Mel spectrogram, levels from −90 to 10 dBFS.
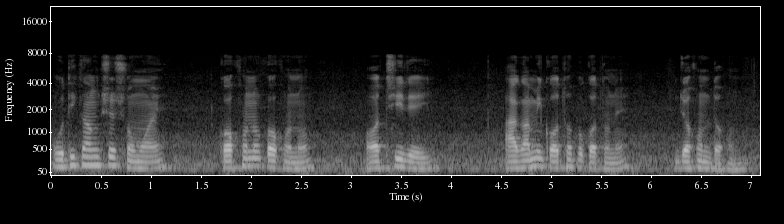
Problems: none marked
